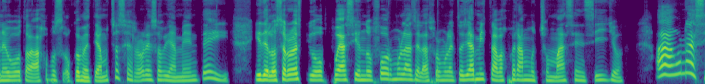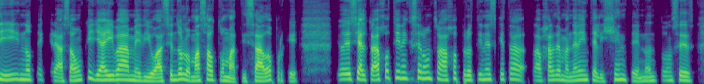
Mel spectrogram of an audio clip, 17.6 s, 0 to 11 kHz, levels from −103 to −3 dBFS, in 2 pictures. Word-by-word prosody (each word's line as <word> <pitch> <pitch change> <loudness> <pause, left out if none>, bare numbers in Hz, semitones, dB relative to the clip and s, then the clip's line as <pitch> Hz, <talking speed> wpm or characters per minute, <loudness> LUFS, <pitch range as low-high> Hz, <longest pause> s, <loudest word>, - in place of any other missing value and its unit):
nuevo 160 +1 0
trabajo, 145 +3 -1
pues 175 -5 -5
o - - -7
cometía 145 -3 +1
muchos 210 - -6
errores, 180 +1 -3
obviamente, 170 +8 -3
y 185 -5 -7 0.3
y 190 - +4
de 185 -1 +6
los 170 0 +3
errores 200 +2 +6
te - - -57
digo 175 -2 +1
fui 190 - +3
haciendo 180 -1 +2
fórmulas 200 -1 0
de 175 - -1
las 145 +2 -2
fórmulas, 170 -1 -3
entonces 180 +3 -2
ya 190 - +6
mi 205 0 +1
trabajo 170 -4 -1
era 180 -2 +1
mucho 170 -2 -5
más 155 +2 -1
sencillo. 170 -2 -6 0.4
A 370 +3 +8
aún 405 +4 -1
así, 200 - -1
no 190 -1 +1
te 190 0 -16
creas, 135 -2 -3
aunque 180 +9 -1
ya 180 -2 +4
iba 185 +1 +4
medio 145 -5 +1
haciéndolo 180 +5 +2
más 155 +5 +2
automatizado 150 -2 +2
porque - - -9 0.5
yo 200 - -5
decía: 205 -2 +4
"El 185 - -3
trabajo 195 +10 +2
tiene 245 -3 -1
que 215 - -12
ser 255 -1 -1
un 240 -1 0
trabajo, 200 +2 -1
pero 180 -2 -3
tienes 195 +1 -4
que 200 - -6
tra 200 -2 -3
trabajar 165 +2 -2
de 185 - -1
manera 160 +2 -2
inteligente". 170 -1 -3
No, - - -4
entonces, 160 -1 -4
175 Hz, 210 wpm, -24 LUFS, 160-195 Hz, 0.5 s, A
